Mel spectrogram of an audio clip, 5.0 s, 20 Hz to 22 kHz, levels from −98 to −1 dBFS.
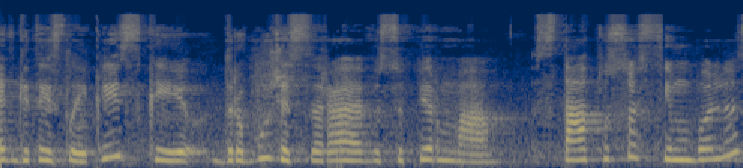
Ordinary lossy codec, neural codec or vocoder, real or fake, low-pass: Opus, 32 kbps; none; real; 14.4 kHz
